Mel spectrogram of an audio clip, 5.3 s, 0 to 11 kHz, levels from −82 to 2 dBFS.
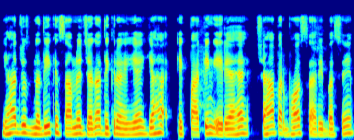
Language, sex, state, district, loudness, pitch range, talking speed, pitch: Hindi, male, Uttarakhand, Uttarkashi, -17 LUFS, 140-170 Hz, 225 wpm, 155 Hz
